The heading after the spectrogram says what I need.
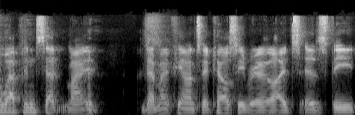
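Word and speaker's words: fiancé: opting for that apparently you got to say it like Beyonce fiance fiance yeah that's right I gotta make it rhyme like Kanye did uh no uh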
